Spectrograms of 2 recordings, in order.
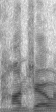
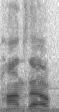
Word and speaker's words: Hanzo: He would go in and say his name was Hanjo instead of Hanzo.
